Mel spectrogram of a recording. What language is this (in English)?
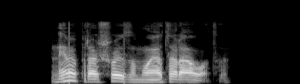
Macedonian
